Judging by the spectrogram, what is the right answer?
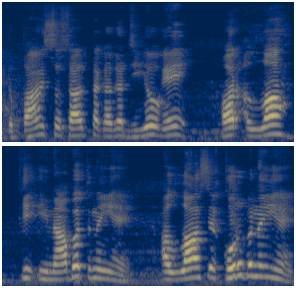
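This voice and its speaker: A male preacher delivering a sermon to an assembled audience. He keeps turning to his listeners with rhetorical questions. He recites Arabic sayings at a slower pace, then explains them in plain speech. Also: high-pitched, fairly bright tone. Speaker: Islamic preacher. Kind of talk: sermon to a gathering.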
